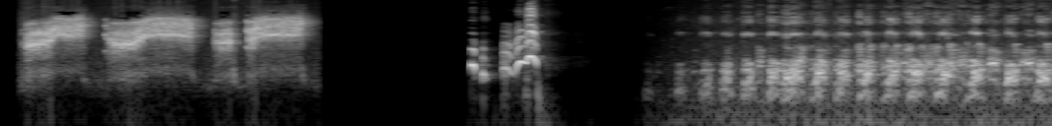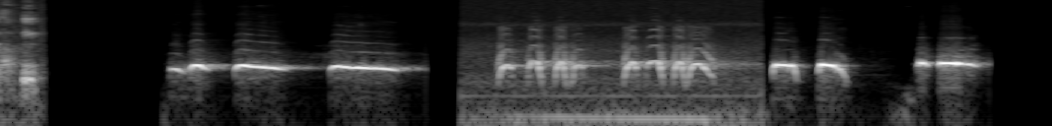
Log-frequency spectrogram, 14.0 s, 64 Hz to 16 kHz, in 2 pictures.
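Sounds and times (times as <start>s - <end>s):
loon calling: 8.2s - 13.6s
faint low hum: 10.1s - 12.1s.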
